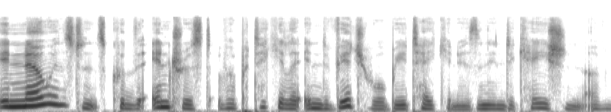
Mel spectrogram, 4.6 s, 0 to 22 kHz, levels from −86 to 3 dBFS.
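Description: Speech recording, no technical faults detected anywhere in the clip.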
